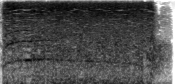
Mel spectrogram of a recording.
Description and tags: A woman screaming.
